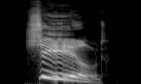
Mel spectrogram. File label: shield, mage voice; Mage Voice Pack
